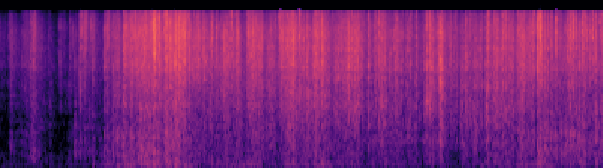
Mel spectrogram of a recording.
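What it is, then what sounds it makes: Tissue paper sheet being rubbed. Fingertips with long red nails smooth and rub a large, thin, translucent white tissue paper sheet printed with pink hearts, spread on a table. Soft, bright crinkling and rustling rises from near silence into a steady, irregular stream of papery crackles.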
